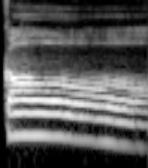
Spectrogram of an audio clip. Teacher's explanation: So the L sound at the end of call also makes your vocal cords vibrate. So this is a voiced sound, right?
